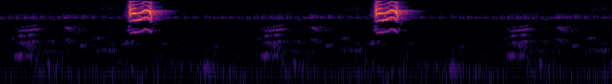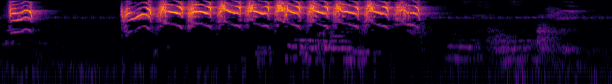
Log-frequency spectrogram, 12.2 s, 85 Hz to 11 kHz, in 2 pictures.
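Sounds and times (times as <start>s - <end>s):
crimson sunbird singing: 1.2s - 1.8s, 3.7s - 4.2s, 6.2s - 10.5s.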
